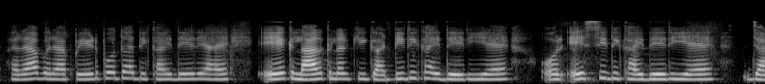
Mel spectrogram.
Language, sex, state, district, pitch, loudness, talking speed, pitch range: Marwari, female, Rajasthan, Nagaur, 245 Hz, -21 LUFS, 205 wpm, 235-255 Hz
